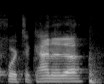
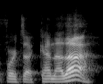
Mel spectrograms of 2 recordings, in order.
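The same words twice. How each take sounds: First: It is said in the speaker's ordinary accent. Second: It is said in an imitated Latino-style accent.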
